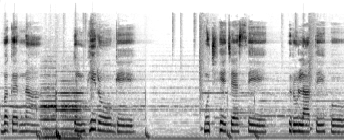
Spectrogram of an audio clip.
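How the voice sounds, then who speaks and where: With music in the background, a woman talks in fairly even intonation. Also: fairly low pitch for a woman. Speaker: narrator. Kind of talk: poetry reading. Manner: sad, emotional.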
